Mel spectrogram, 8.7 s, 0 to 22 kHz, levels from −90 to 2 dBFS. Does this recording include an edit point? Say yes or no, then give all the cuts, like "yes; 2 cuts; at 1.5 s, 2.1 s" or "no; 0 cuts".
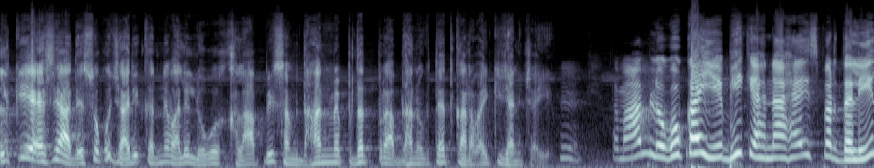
no; 0 cuts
